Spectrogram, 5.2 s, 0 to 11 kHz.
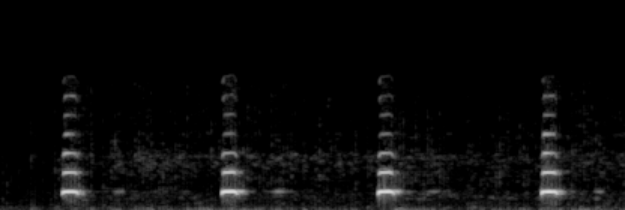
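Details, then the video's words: A northern pygmy owl gives a repeated clear, mellow whistled toot about every 1.3 seconds, four notes in a row, each followed by a faint echo. "Northern pygmy owls, they make a note that they repeat. It sounds like this."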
